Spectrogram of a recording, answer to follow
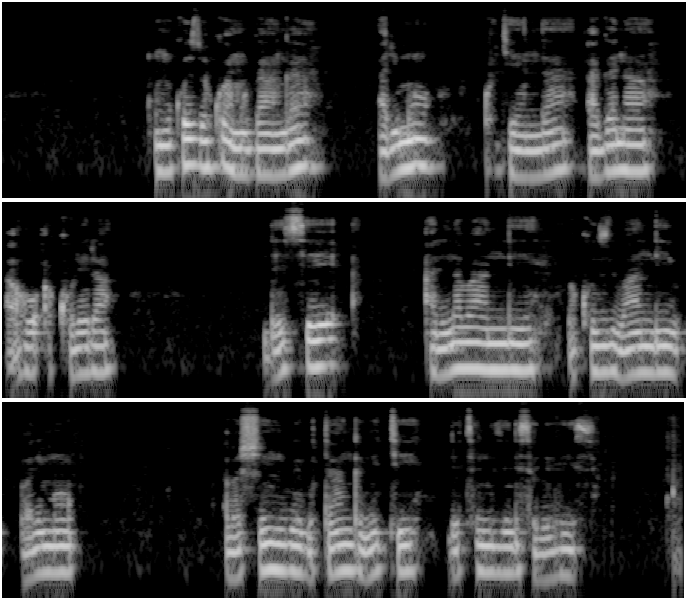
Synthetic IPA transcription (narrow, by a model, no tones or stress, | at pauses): umukʰo̞ziwokwaːmuɡaːŋɡa | aɾimo | kʰuɟe̞ːndaːɡana̰ː | ho̞ʔakʰo̞ɾe̞ɾa | nde̞t͡se̞ | haɾinaβaːndiβakʰo̞ziβaːndiβaɾimo | aβaʃiːnzɡwe̞ɡutaːŋɡimitʰi | nde̞t͡se̞niziːndiseɾiviːsi̥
